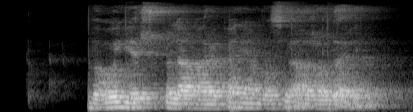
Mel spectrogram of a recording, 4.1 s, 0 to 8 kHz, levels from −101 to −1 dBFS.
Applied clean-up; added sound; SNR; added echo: none; none; none; reverberation time 1.0 s.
